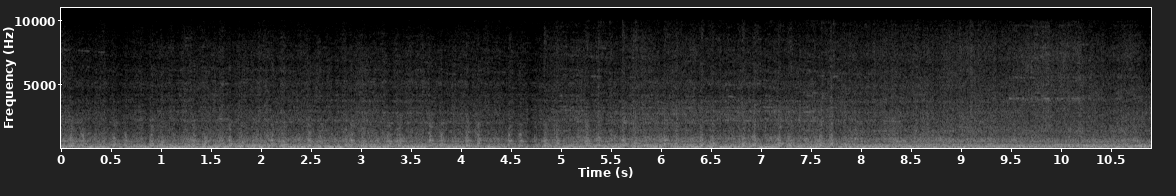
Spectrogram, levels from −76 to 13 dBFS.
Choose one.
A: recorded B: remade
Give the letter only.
A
